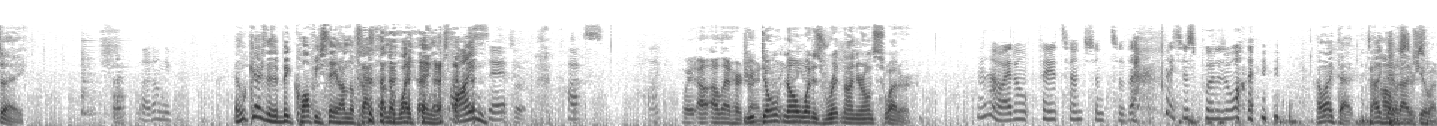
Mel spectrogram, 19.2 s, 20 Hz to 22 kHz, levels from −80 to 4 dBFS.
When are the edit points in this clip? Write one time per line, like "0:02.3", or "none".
0:17.9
